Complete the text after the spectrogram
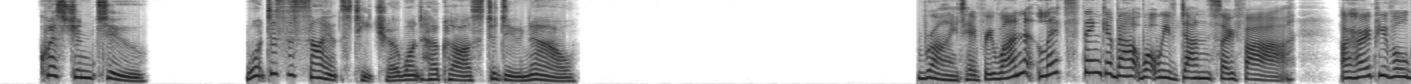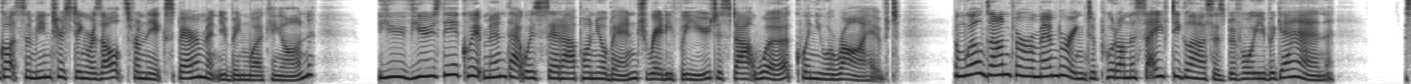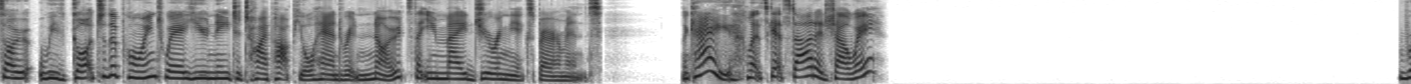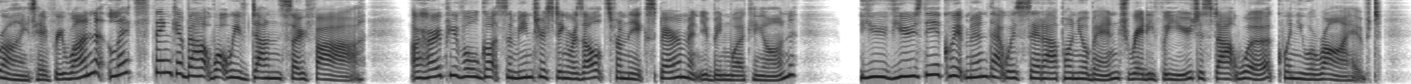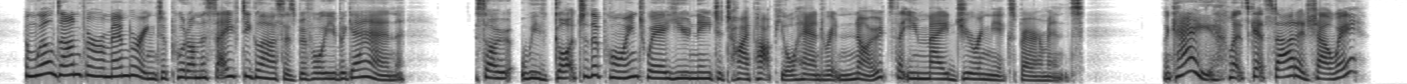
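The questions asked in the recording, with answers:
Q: What does the science teacher want her class to do now?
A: type up their handwritten notes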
